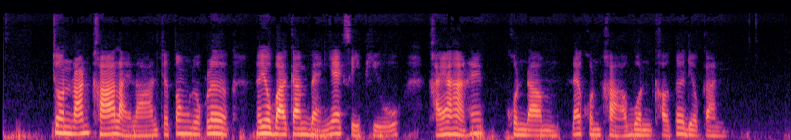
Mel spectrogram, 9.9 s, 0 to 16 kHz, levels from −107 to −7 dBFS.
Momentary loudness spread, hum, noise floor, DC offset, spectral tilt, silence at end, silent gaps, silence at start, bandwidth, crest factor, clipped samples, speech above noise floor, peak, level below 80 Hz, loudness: 14 LU; none; -67 dBFS; under 0.1%; -8.5 dB/octave; 0.85 s; none; 0.05 s; 10 kHz; 20 dB; under 0.1%; 37 dB; -10 dBFS; -52 dBFS; -30 LUFS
